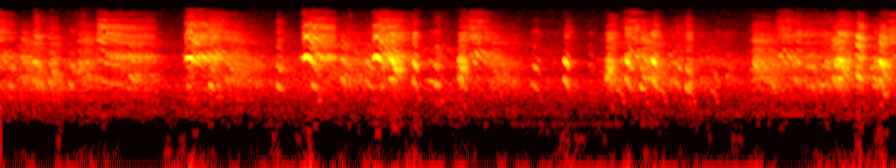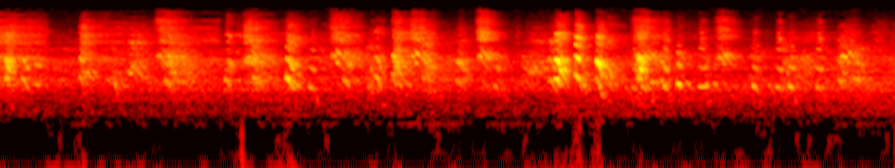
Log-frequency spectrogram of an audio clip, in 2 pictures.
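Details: Western jackdaws calling together, a dense, continuous chatter of short, sharp, squeaky chak notes overlapping in rapid bursts, with louder peaks around the second and third seconds and again near the eleventh, with no other clear sounds.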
